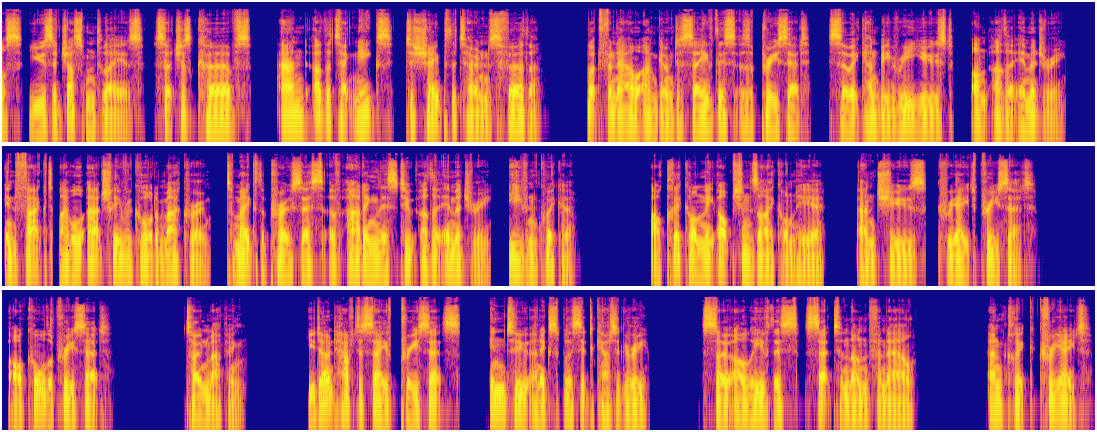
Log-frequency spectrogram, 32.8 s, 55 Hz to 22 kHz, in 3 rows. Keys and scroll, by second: 21.4-24.2 typing.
